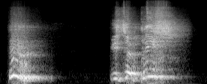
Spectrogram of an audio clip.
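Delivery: loud, hostile demand; gruff, angry. Retold or imitated. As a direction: burst in shouting, drunk and hostile. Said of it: "very gruff".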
